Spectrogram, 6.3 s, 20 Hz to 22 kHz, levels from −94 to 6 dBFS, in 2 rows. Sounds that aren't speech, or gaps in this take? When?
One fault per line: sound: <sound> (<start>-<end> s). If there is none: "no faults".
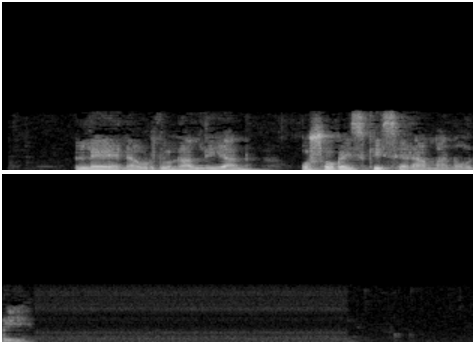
no faults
